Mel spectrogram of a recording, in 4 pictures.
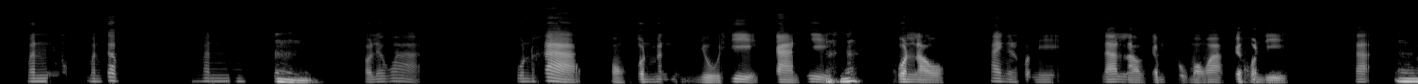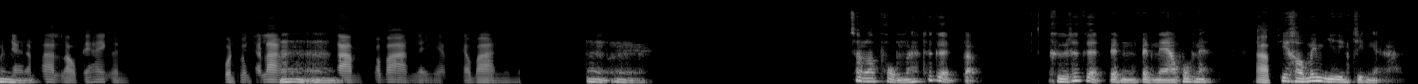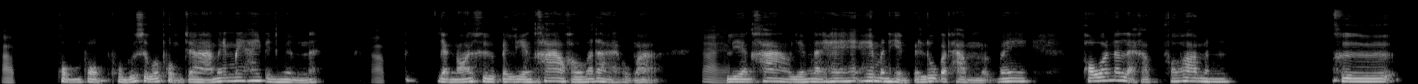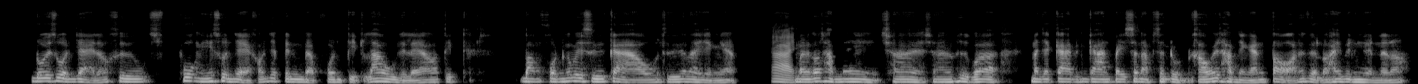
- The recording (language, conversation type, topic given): Thai, unstructured, ทำไมบางคนถึงยังมองว่าคนจนไม่มีคุณค่า?
- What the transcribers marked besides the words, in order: mechanical hum; distorted speech; other background noise; tapping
